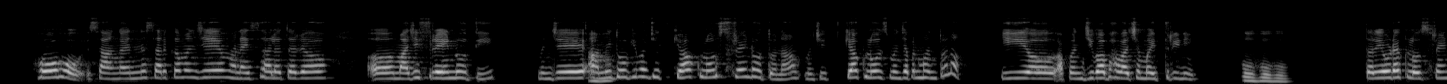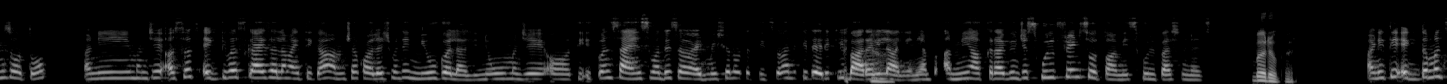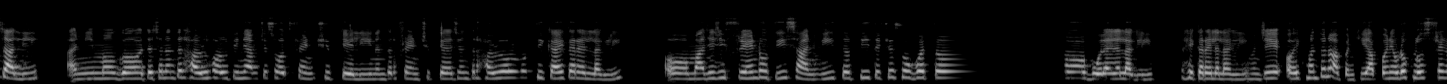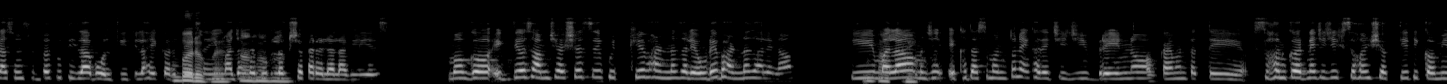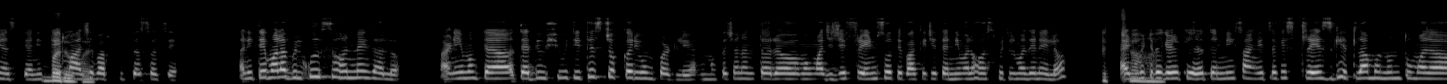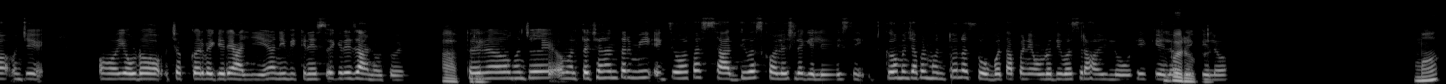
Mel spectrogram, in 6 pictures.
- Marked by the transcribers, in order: other background noise; in English: "स्कूल"; in English: "स्कूल"; distorted speech; tapping; in English: "ब्रेन"; in English: "विकनेस"
- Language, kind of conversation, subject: Marathi, podcast, संकटाच्या वेळी लोक एकमेकांच्या पाठीशी कसे उभे राहतात?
